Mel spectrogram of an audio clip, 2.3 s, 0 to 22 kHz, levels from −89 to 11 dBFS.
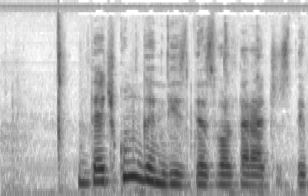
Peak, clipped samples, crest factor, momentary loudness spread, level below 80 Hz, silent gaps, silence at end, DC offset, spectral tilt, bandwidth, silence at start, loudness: -2 dBFS; under 0.1%; 16 dB; 12 LU; -46 dBFS; none; 0 s; under 0.1%; -4.5 dB/octave; over 20 kHz; 0.4 s; -16 LUFS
